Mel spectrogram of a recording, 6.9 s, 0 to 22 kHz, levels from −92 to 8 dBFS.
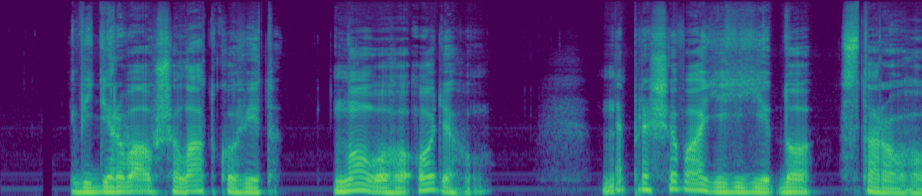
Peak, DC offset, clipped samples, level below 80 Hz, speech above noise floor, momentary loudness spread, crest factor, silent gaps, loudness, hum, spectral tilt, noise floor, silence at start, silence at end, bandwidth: -2 dBFS; under 0.1%; under 0.1%; -34 dBFS; 48 dB; 9 LU; 16 dB; none; -17 LUFS; none; -5 dB/octave; -64 dBFS; 0.55 s; 0 s; 20 kHz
